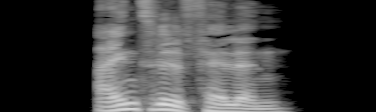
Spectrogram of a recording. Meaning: dative plural of Einzelfall
- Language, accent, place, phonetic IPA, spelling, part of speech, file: German, Germany, Berlin, [ˈaɪ̯nt͡sl̩ˌfɛlən], Einzelfällen, noun, De-Einzelfällen.ogg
